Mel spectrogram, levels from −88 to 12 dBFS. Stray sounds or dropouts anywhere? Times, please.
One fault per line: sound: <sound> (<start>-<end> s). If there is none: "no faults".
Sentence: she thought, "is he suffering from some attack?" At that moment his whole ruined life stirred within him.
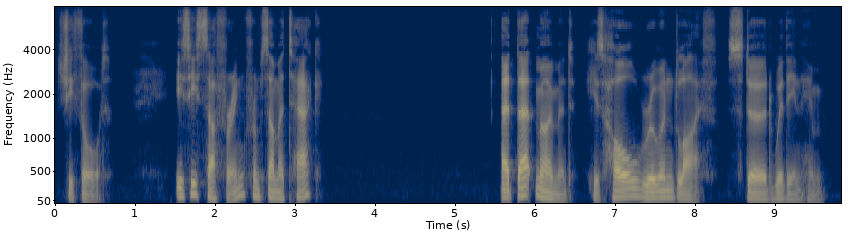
no faults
